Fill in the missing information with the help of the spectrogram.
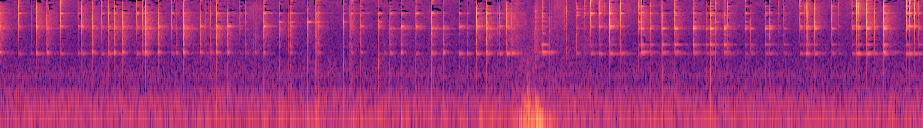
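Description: A white ceramic coffee mug with a small red heart pattern and a red heart-shaped handle, hollow and empty, is held near the mic and tapped with long nails. It gives rapid, light clicking taps with short, bright chime-like rings. A brief low thump sounds midway through.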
